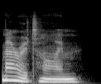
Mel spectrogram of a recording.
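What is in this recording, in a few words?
"maritime", English, British English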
